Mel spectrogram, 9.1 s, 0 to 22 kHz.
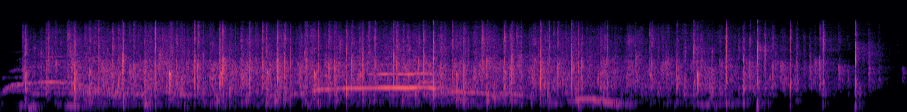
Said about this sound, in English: And one of our prize recipients is here tonight with us. He was the first place winner in the grades 9 through 12 category. And I would like him just to stand up and so you can have a chance to applaud him.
